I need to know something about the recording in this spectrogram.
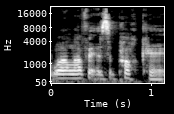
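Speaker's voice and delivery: ordinary delivery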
